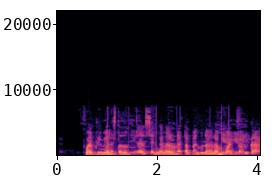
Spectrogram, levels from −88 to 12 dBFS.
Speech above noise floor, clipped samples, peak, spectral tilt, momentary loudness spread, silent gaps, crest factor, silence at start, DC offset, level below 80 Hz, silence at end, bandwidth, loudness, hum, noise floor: 46 dB; under 0.1%; 0 dBFS; -5.5 dB/octave; 5 LU; none; 16 dB; 0.55 s; under 0.1%; -54 dBFS; 0 s; 7.6 kHz; -16 LUFS; none; -62 dBFS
